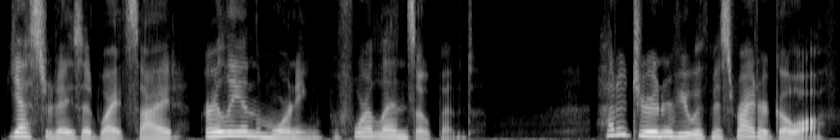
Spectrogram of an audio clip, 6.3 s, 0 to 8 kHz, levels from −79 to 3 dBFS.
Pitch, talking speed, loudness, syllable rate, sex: 215 Hz, 180 wpm, -18 LUFS, 6.6 syllables/s, female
